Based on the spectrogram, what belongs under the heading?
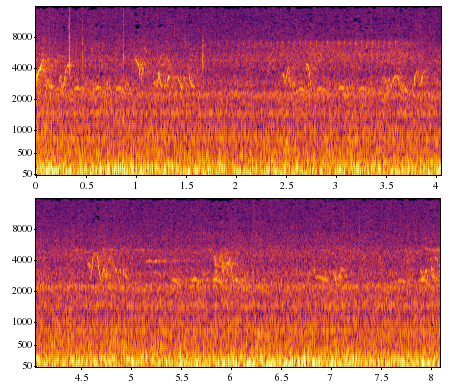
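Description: Outdoor ambience of birds chirping now and then, short calls scattered throughout, over a steady low rumble.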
